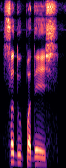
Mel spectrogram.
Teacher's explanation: त ध्वनि जो अघोष थी बदल के घोष ध्वनि यानी प्रथम वर्ण जो है तृतीय वर्ण में परिवर्तित हुआ है, ध्वनि बदली है, इसलिए इसको हम संधि कहेंगे।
